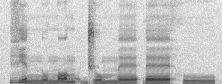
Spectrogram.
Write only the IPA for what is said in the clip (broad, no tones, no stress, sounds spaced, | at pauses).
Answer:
vʲ ɛ nː o n̪ ɔ n̪ ɔ̰ d͡ʒ o mː ɛː | ɾ ɛː h uː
